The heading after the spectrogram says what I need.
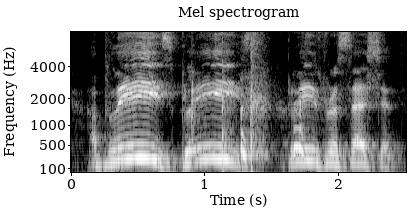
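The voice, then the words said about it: Put-on prayer accent. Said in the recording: “What's the accent? ... when I pray, I go into an accent.”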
